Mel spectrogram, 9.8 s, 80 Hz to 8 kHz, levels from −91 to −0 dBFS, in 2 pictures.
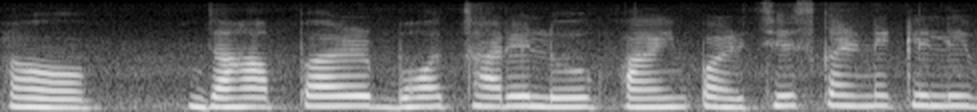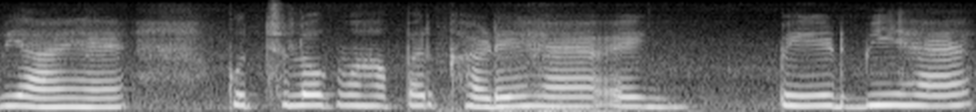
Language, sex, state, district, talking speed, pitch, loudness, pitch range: Hindi, female, Madhya Pradesh, Dhar, 145 wpm, 250 Hz, -16 LUFS, 235-265 Hz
